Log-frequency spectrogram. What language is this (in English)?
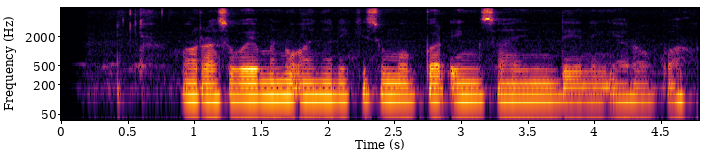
Javanese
